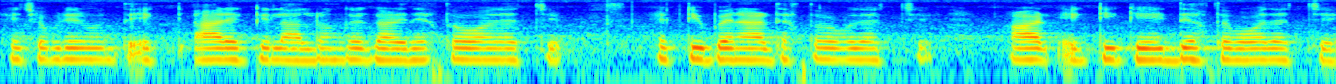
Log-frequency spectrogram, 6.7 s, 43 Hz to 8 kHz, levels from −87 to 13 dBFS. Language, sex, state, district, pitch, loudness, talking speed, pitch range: Bengali, female, Assam, Hailakandi, 200 Hz, -17 LUFS, 180 wpm, 195-205 Hz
